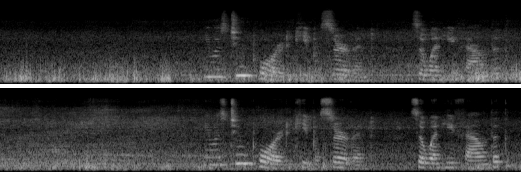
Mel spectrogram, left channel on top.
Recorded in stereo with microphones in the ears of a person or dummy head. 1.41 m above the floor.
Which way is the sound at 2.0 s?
35° right (ahead or behind).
